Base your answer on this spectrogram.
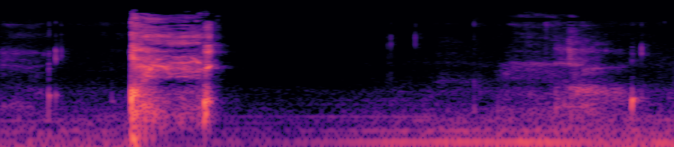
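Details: A single harsh cough burst in a quiet room from a cough compilation, followed by soft breathing and faint rustling. Cough.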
